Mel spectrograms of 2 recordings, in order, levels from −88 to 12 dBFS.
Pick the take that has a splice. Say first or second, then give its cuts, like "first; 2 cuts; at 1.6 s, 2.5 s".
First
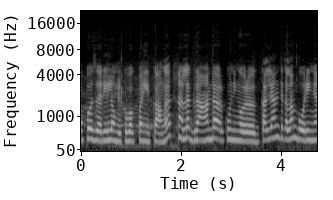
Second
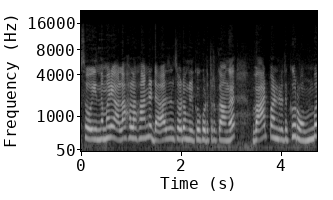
first; 1 cut; at 1.9 s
